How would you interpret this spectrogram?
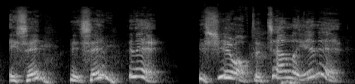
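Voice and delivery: high, eager fan voice pushing up; imitating his tipsy self badgering a celebrity, high and eager; tipsy starstruck fan. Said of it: "and I'm going".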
